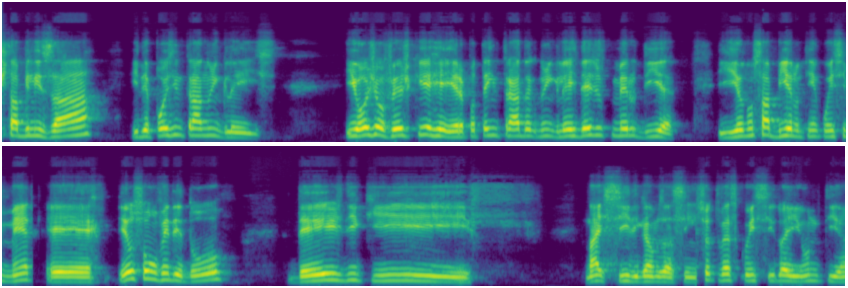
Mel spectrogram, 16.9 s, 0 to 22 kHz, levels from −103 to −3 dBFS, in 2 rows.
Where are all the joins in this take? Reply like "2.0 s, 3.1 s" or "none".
8.7 s, 15.4 s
